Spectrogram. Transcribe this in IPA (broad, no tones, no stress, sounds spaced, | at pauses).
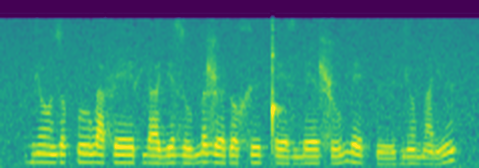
ɡʲ õː z o k͡p u w a f eː f j ɐː lʲ ɐ z u m ɐ ʐ ɵ ɗ o x ɨ ǃ eː z m eː ʂ u m eː k͡p ʉː ɡʲ õ b ã ɾʲ ɨː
